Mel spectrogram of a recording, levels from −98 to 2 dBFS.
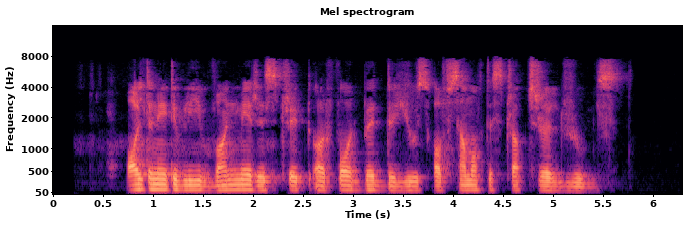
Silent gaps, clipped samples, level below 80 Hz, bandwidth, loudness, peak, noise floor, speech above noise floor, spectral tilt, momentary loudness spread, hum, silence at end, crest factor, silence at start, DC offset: none; under 0.1%; -46 dBFS; 8 kHz; -20 LUFS; -2 dBFS; -80 dBFS; 60 dB; -5.5 dB/octave; 9 LU; none; 0.65 s; 18 dB; 0.75 s; under 0.1%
